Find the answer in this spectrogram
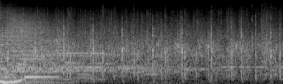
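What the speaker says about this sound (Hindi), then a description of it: "जोरदार तालियां।" A studio audience at a comedy talk show bursts into loud, dense applause that fills the clip, with a brief tonal sound at the start and the clapping easing slightly toward the end.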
